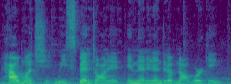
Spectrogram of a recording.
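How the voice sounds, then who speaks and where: Amid music in the background and audible room echo, a woman with an American accent speaks at a medium pitch. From United States. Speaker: streamer. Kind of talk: casual chat. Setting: livestream. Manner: fast.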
